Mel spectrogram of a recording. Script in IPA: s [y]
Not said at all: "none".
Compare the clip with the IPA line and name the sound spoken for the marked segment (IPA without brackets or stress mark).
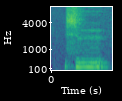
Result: y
